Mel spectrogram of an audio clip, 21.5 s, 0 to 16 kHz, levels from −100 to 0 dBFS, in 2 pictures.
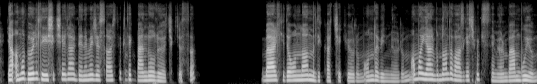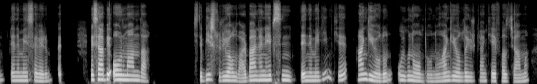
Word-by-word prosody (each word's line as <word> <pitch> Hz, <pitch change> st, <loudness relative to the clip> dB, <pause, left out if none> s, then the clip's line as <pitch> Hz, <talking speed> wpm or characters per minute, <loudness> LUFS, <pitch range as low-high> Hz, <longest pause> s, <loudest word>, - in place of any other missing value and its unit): Ya, 205 Hz, 0 st, +7 dB
ama 235 Hz, +5 st, +3 dB
böyle 235 Hz, +1 st, +5 dB
değişik 210 Hz, 0 st, +3 dB
şeyler 225 Hz, -1 st, 0 dB
deneme 195 Hz, +2 st, +2 dB
cesareti 195 Hz, 0 st, -2 dB
bir 235 Hz, -5 st, -13 dB
tek 200 Hz, -4 st, -5 dB
bende 175 Hz, +1 st, +2 dB
oluyor 170 Hz, -4 st, +1 dB
açıkçası. 140 Hz, -, -9 dB, 1.3 s
Belki 190 Hz, +1 st, +4 dB
de 185 Hz, -, +4 dB
ondan 190 Hz, +2 st, +3 dB
mı 190 Hz, -3 st, +2 dB
dikkat 165 Hz, -1 st, -7 dB
çekiyorum? 150 Hz, -1 st, -6 dB
Onu 180 Hz, +2 st, -2 dB
da 185 Hz, -3 st, -1 dB
bilmiyorum 145 Hz, +3 st, -7 dB
ama 245 Hz, +3 st, +2 dB
yani 220 Hz, -3 st, +4 dB
bundan 220 Hz, +3 st, 0 dB
da 235 Hz, -, 0 dB
vazgeçmek 185 Hz, +2 st, -2 dB
istemiyorum. 155 Hz, 0 st, -5 dB
Ben 175 Hz, +1 st, +1 dB
buyum, 180 Hz, -1 st, +1 dB
denemeyi 175 Hz, 0 st, -1 dB
severim. 155 Hz, +1 st, -3 dB
Eee, -, -, -6 dB, 0.6 s
mesela 215 Hz, 0 st, +5 dB
bir 225 Hz, -, +6 dB
ormanda, 195 Hz, -6 st, +4 dB, 0.9 s
işte, 175 Hz, -2 st, -5 dB
bir 215 Hz, -, 0 dB
sürü 175 Hz, -5 st, -3 dB
yol 175 Hz, -2 st, +2 dB
var. 145 Hz, +2 st, -3 dB
Ben, 190 Hz, +1 st, +2 dB
hani, 195 Hz, 0 st, +2 dB
hepsini 200 Hz, -2 st, 0 dB, 0.2 s
denemeliyim 175 Hz, -, -1 dB
ki 220 Hz, -1 st, -3 dB, 0.2 s
hangi 215 Hz, 0 st, +2 dB
yolun 160 Hz, +3 st, -1 dB
uygun 190 Hz, -1 st, -1 dB
olduğunu, 145 Hz, -2 st, -4 dB
hangi 180 Hz, +3 st, -1 dB
yolda 170 Hz, -2 st, 0 dB
yürürken 160 Hz, -1 st, -6 dB
keyif 155 Hz, -2 st, -2 dB
alacağımı 145 Hz, +2 st, -4 dB
185 Hz, 150 wpm, -23 LUFS, 160-205 Hz, 1.3 s, Ya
